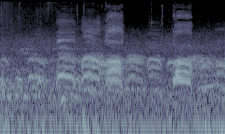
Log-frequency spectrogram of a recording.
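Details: Hungry village crows fighting for food, with loud, harsh, nasal caws given in quick succession, roughly three per second, some rising then falling. Faint background rumble underneath.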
